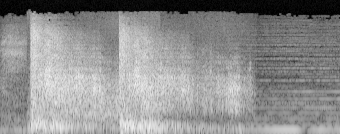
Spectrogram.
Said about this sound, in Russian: Ну, как в тире, стал стрелять из стабильного оружия в эту щель.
